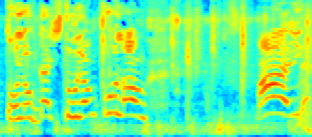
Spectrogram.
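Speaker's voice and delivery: out of breath calling for help; gasping cries on the run; while running. Real, not acted. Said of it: "Ay, nakakapagod".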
